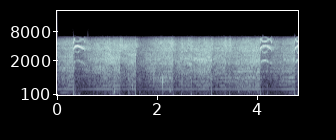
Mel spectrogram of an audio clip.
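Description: Battery-powered mechanical toy cat running: its small motor whirs with a steady hum and gear clicks. Short high squeaks repeat about every two-thirds of a second at the start, stop for a few seconds, and start again near the end.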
